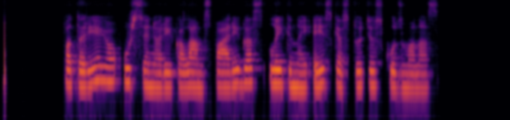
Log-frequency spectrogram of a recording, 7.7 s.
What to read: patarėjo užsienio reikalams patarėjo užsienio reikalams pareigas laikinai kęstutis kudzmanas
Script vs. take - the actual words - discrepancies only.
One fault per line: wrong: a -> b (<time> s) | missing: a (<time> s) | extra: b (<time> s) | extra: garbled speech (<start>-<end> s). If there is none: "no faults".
missing: patarėjo užsienio reikalams (3.1 s)
extra: eis (4.8 s)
